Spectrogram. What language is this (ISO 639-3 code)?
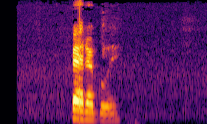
urd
